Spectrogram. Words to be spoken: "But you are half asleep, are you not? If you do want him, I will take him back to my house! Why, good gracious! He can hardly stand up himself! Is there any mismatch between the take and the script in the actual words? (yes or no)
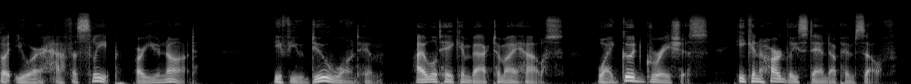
no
